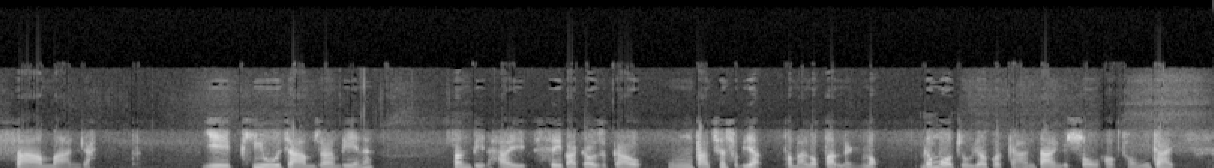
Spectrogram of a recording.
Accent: Hong Kong

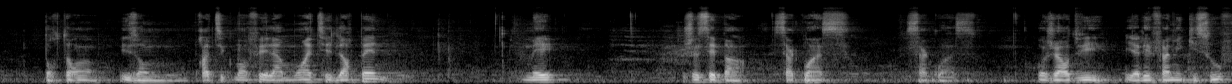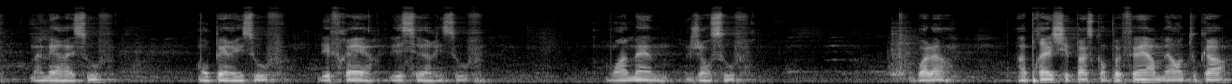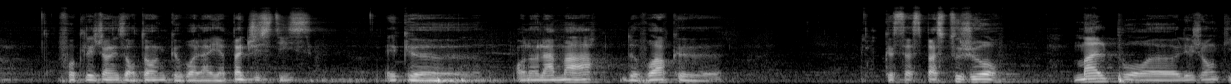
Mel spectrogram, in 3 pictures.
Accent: Villiers-le-Bel, Île-de-France, France; Je viens de Villiers-le-Bel

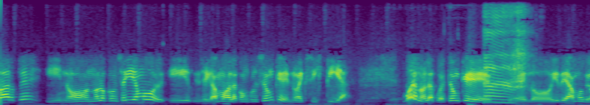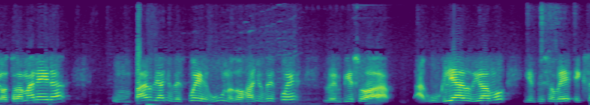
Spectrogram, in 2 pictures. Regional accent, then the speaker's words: Monteros, Tucumán, Argentina; No, soy de Monteros, Tucumán.

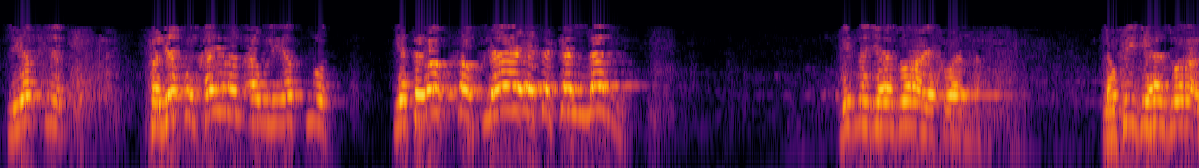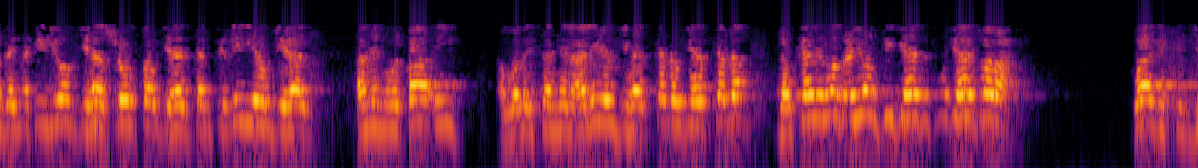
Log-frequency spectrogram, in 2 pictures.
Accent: Palestine; معظم مدن بلادنا بلاد الشام وفلسطين

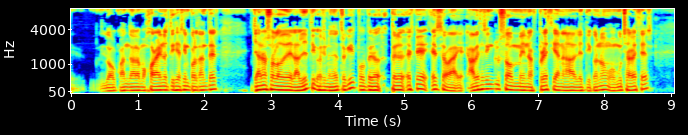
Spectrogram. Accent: Madrid, Community of Madrid, Spain; Yo soy original de Vallecas

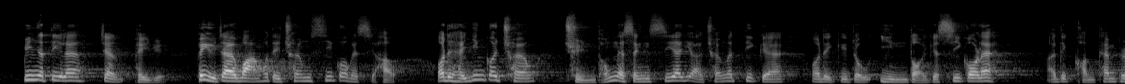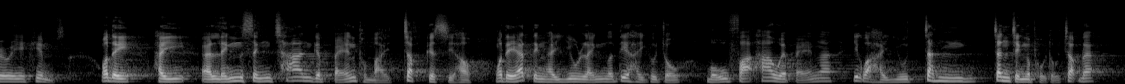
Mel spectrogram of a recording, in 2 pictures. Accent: Hong Kong; 就像我们香港人，以前呢我们都知道很多人就是可能买鸡啊，买烧肉回来呢

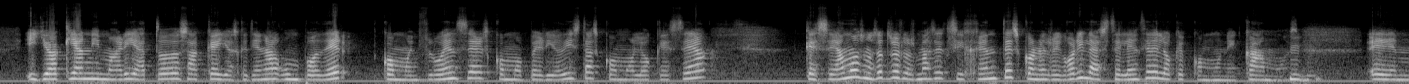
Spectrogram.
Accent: Asturias, Spain; vete tú a un pueblo de Asturias, ¿no?, que es mi tierra.

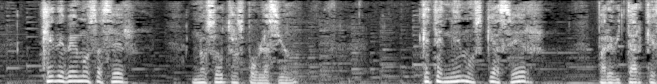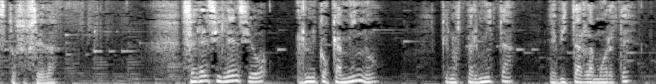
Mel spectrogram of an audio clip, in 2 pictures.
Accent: Mexico; ¿Más de lo que hoy tenemos que pagar como mexicanos?

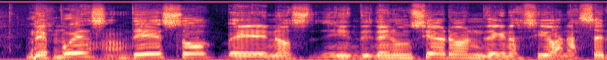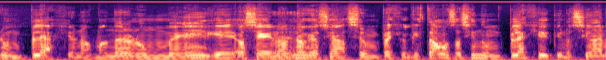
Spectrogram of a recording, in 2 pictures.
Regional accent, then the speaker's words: Lanús, Buenos Aires Province, Argentina; Somos todos de Lanús.

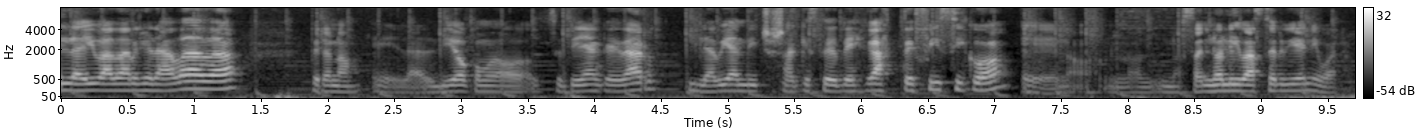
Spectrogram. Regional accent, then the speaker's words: Argentina; Como presidente, como argentino y fundamentalmente como un hombre de fe

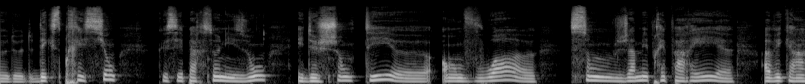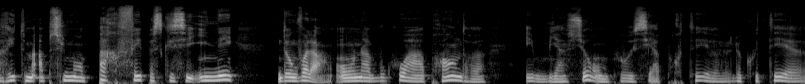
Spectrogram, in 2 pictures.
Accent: South Africa; first language Afrikaans; French is a second language; j'affectionne beaucoup ma langue maternelle, donc qui est l'afrikaans.

